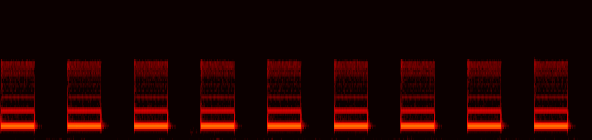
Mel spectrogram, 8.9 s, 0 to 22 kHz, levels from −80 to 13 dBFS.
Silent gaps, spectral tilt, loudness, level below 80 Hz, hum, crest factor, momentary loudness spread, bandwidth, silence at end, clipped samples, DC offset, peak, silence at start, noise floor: none; -0.5 dB/octave; -37 LUFS; -84 dBFS; none; 10 dB; 10 LU; 4 kHz; 0.35 s; under 0.1%; under 0.1%; -28 dBFS; 0 s; -54 dBFS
